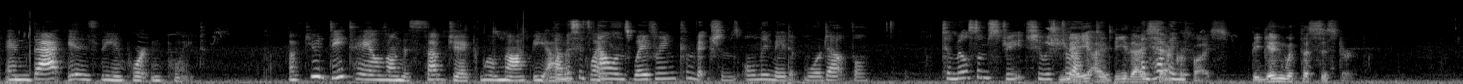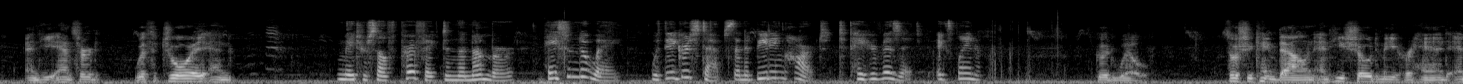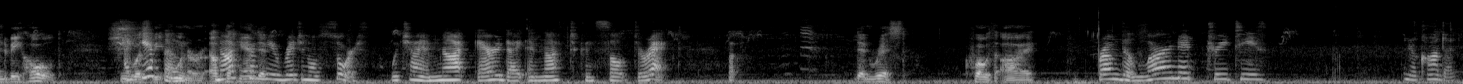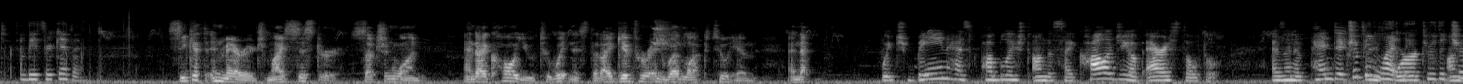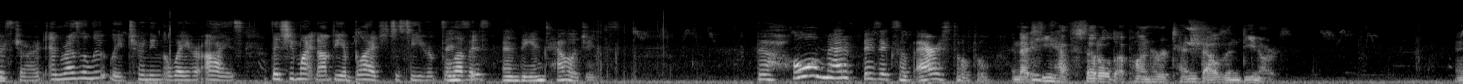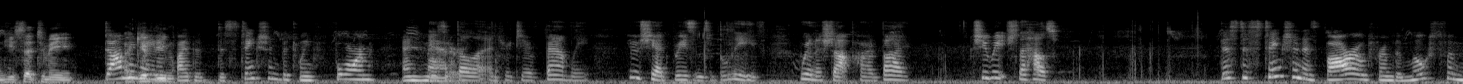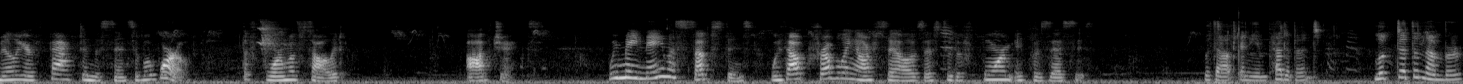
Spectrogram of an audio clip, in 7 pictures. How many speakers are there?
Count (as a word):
three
